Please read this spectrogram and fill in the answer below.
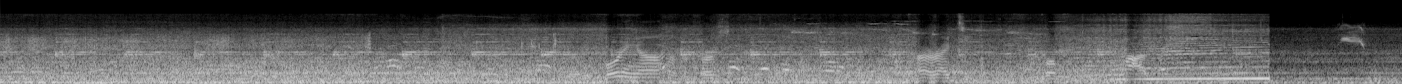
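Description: A VIA Rail passenger train standing at the platform with its engine and car equipment running in a steady rumble. Faint voices come and go around the middle. A single steady tone sounds for about a second near the end, and then the sound cuts off abruptly.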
